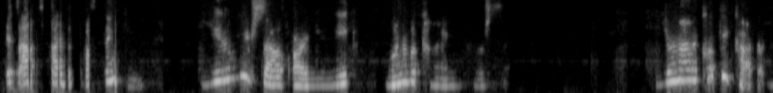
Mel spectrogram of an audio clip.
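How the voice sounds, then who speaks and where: A woman's voice: fairly high pitch, lively intonation, normal speed, long pauses, slightly rough, no echo, highs cut off. A woman giving a conference presentation, talking in a conversational way with many fillers and restarts. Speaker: presenter at a user group meeting.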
